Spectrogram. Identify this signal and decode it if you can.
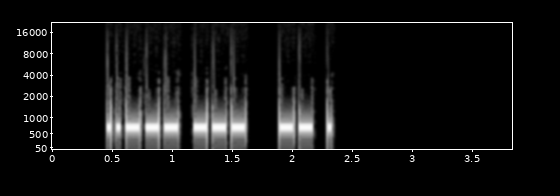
Morse code, heard as a keyed tone, about 30 wpm, 700 Hz. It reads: 2O ME
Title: Winter Field Day Exchanges 30wpm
